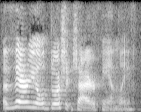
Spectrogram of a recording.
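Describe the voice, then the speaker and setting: Storybook cowardly old gentleman, played by a woman: very high, trembling, flustered, self-pitying wail. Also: very animated, brisk, full character voice, poor audio. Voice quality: trembling, wailing voice. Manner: melodramatic, pleading.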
